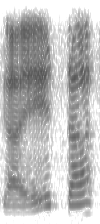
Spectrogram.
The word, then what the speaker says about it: Gaeta: The last name is Gaeta. It is spelled G-A-E-T-A.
